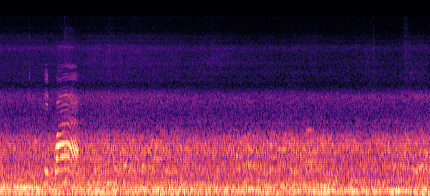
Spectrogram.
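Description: Steady low rumble of background noise, with a short spoken phrase about a second in.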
